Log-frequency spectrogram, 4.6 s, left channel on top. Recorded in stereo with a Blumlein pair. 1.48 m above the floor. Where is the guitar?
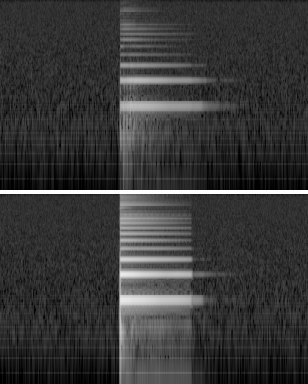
45° right, 0.6 m.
